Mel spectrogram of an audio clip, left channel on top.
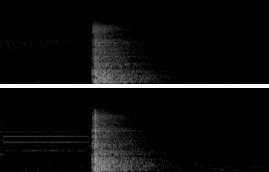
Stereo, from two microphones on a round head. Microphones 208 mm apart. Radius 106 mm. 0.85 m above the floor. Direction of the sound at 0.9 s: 30° right (ahead or behind).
